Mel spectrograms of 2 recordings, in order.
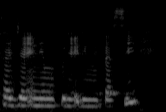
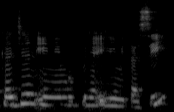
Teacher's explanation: Tetapi apabila kita lihat dari aspek keutuhan fonologi, ayat ini boleh kedengaran seperti ayat tanya apabila kita meninggi rendahkan tekanan suara dan nada suara kita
